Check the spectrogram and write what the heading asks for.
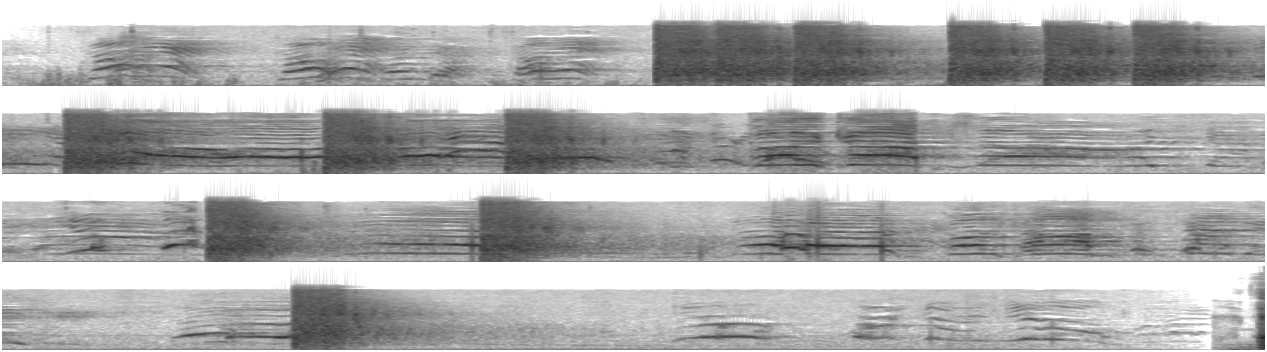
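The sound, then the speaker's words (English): A rapid volley of loud, sharp gunshots bursts out in irregular clusters in a shooting outside a home after an argument, with shouting voices heard between and beneath the shots, then a few scattered final shots. “one point, it looks like the shooters are shooting, but in the middle of this horrific crime, there's actually him going back into his home to change weapon.”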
